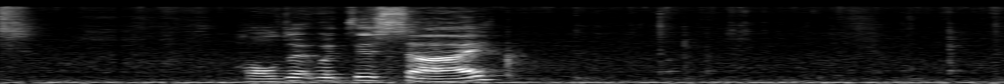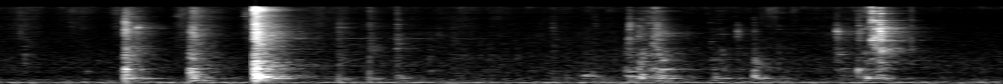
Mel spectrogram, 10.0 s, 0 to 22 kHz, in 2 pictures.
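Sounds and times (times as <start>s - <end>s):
metal clicks and knocks: 5.6s - 9.7s.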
